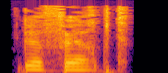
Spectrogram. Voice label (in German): "gefärbt", German; adjectives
